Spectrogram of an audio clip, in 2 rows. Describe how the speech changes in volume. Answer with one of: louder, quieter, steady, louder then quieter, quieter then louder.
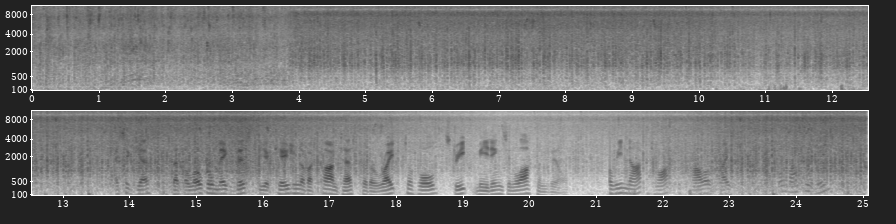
quieter.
